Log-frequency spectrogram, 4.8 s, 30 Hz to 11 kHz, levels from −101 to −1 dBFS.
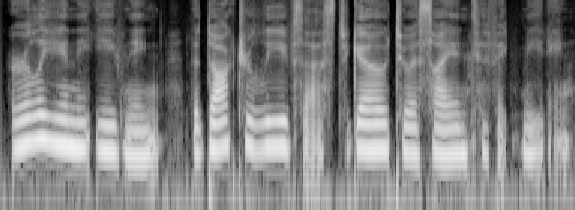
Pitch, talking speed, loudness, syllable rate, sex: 170 Hz, 175 wpm, -19 LUFS, 5.1 syllables/s, female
